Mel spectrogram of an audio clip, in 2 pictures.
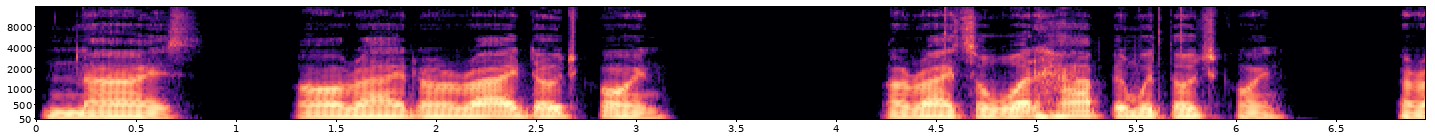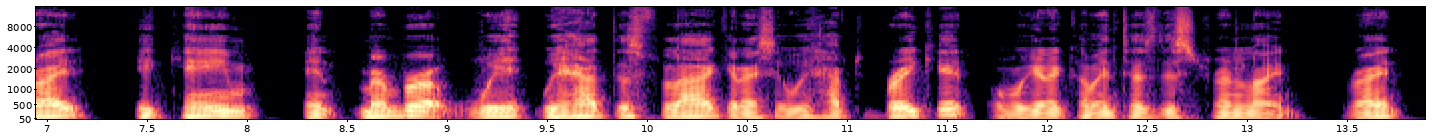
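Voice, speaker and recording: A man's voice: medium pitch, steady tone, a little slow, darkish tone, smooth. A man hosting his own trading channel, talking viewers through charts and checking in with them often. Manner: upbeat, repeats "all right" and "right" as check-ins; talks straight to viewers as "my friends" and "guys". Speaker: crypto trading channel host. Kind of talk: live chart analysis commentary.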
